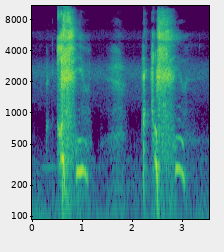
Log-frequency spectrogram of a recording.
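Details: Person with lingering left-nostril tickle after being sick weeks earlier, forcing sneezes out: two loud, explosive sneezes, each with a short indrawn breath before and a trailing voiced sound after.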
